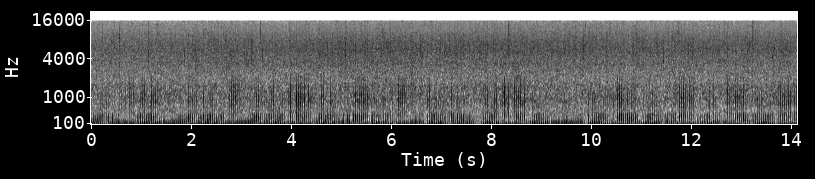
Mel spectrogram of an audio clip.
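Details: Contented purring from a resting pet cat, tabby and calico shown together on a rainy day; steady low throbbing rhythm pulsing continuously throughout, rain pattering quietly underneath.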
